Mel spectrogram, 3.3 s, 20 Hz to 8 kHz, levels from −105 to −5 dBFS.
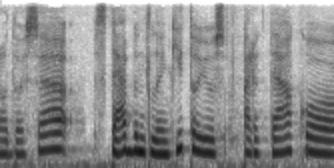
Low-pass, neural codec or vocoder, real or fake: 7.2 kHz; codec, 16 kHz in and 24 kHz out, 2.2 kbps, FireRedTTS-2 codec; fake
